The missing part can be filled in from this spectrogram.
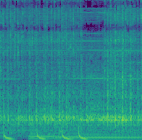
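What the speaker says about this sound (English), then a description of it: "put it on a medium whisk" An electric whisk runs at medium speed through matcha tea, giving a steady motorized whir with a faint rhythmic clatter that pulses several times early on, then settles into an even, continuous drone.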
